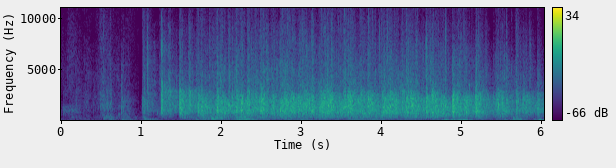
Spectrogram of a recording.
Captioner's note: audience applauding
